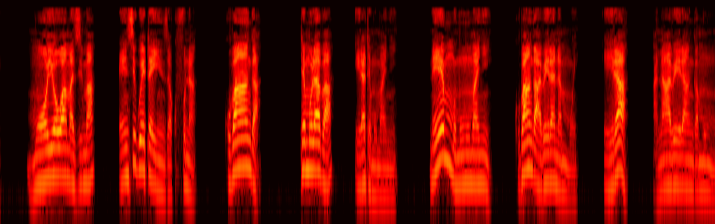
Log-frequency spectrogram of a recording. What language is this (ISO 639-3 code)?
lug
